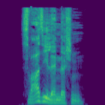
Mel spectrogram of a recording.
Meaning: inflection of swasiländisch: 1. strong genitive masculine/neuter singular 2. weak/mixed genitive/dative all-gender singular 3. strong/weak/mixed accusative masculine singular 4. strong dative plural
- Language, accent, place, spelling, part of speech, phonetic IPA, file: German, Germany, Berlin, swasiländischen, adjective, [ˈsvaːziˌlɛndɪʃn̩], De-swasiländischen.ogg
